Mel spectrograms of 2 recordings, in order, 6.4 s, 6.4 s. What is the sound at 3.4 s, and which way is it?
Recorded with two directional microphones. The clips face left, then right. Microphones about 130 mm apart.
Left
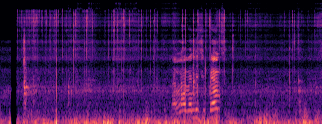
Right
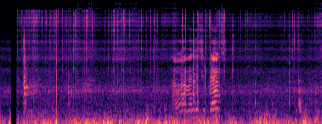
Speech, 50° left (ahead or behind).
